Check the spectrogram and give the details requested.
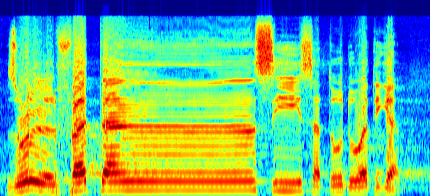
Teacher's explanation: ada tanwin berjumpa dengan huruf sin, ikhfa haqiqi, ya, ditahan dua harakat dengan dengung di dalam khayshum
